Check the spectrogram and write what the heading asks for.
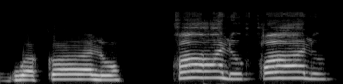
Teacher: قا الف مدہ بھی مستعلیہ موٹا پڑھا جائے گا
